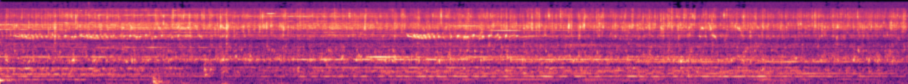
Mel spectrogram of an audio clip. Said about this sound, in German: Die Wellen kommen zu dir und fließen wieder weg, so wie du einatmest und ausatmest. Beides ist zu einem gleichen Rhythmus geworden.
